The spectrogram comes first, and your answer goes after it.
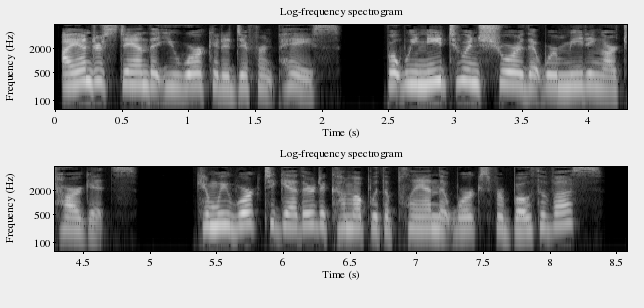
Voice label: synthesized audio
